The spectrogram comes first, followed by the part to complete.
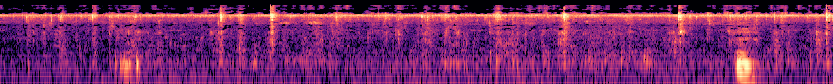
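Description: Close-up eating sounds: wet chewing and lip smacks as a mouthful of rice is eaten by hand, with many short clicks throughout. A brief low hum of the voice comes near the end.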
